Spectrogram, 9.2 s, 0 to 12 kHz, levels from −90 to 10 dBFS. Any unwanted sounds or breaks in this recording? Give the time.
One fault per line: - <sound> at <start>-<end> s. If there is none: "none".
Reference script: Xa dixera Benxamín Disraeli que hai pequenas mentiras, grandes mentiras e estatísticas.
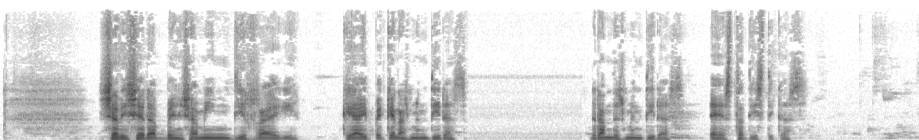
none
